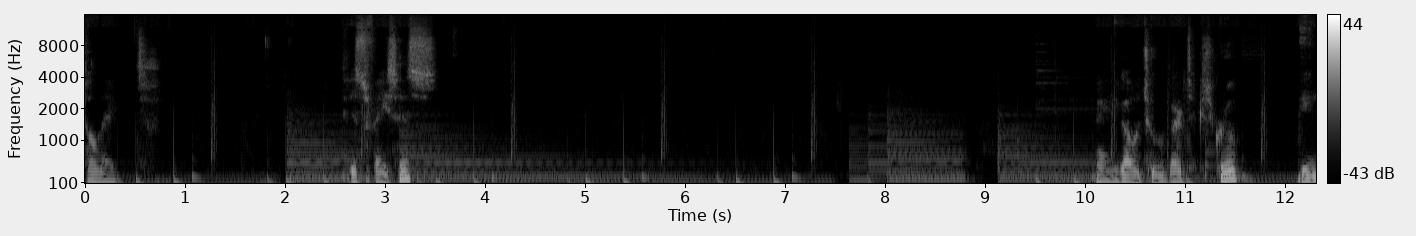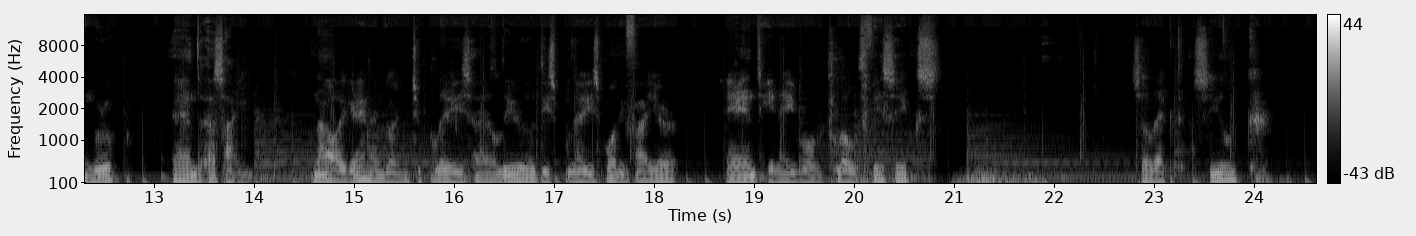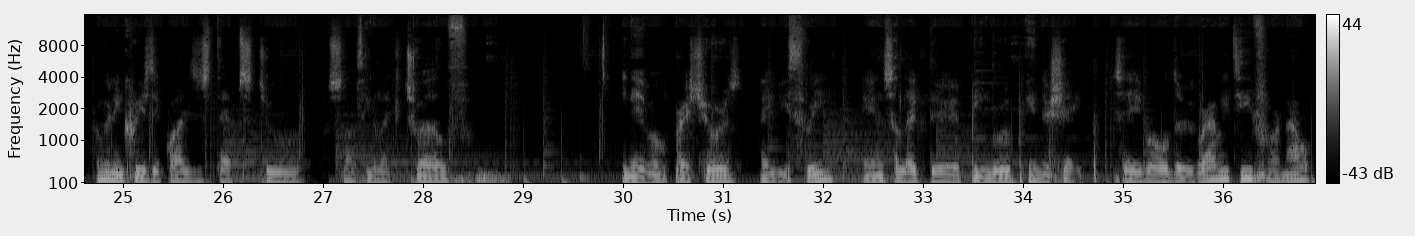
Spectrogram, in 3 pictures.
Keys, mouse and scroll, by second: 0.4 3, 1.1 alt+click, 2.0 alt+shift+click, 2.6-3.5 scroll down 1, 3.5 scroll up 1, 3.6-4.1 middle drag, 4.1 scroll up 1, 5.0 alt+shift+click, 5.5 scroll down 1, 6.2 scroll up 1, 7.0 alt+shift+click, 9.8 click, 11.2-12.1 drag, 12.1-12.9 drag, 12.9 Return, 13.7 click, 14.4-15.8 middle drag, 15.8-16.3 drag, 16.7-18.3 drag, 18.3-19.1 middle drag, 19.1 click, 20.2 click, 20.9-24.5 drag, 24.8-27.4 drag, 27.4 KP_Enter, 28.2-29.1 scroll down 1, 30.1 click, 31.1 click, 31.5 KP_Enter, 32.1 scroll down 1, 32.4-34.8 drag, 34.8 scroll down 1, 35.0-36.3 drag, 36.3-36.9 middle drag.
